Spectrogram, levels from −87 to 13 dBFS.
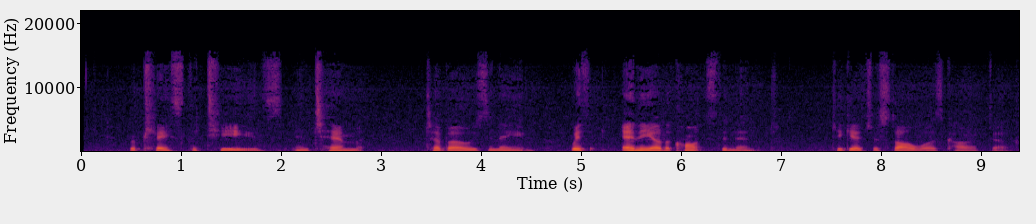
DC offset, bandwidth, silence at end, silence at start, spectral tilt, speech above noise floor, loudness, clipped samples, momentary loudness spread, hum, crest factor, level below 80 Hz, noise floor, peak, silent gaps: under 0.1%; 16 kHz; 0.1 s; 0.5 s; -5.5 dB/octave; 28 dB; -33 LUFS; under 0.1%; 15 LU; none; 24 dB; -66 dBFS; -61 dBFS; -10 dBFS; none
